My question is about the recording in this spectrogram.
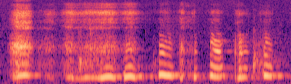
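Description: A young man sobbing and whimpering in short, breathy, high-pitched bursts that break up faster near the end.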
